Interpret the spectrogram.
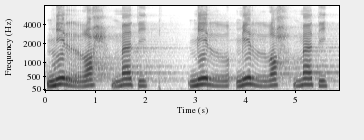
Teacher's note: Perhatikan, mir huruf nun sukun bertemu dengan ro bertasdid ya, maka huruf nunnya nun sukunnya menghilang dan melebur ke huruf ro. Mir rahmati, mir rahmati ya, langsung menghilang melebur ke huruf ro.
